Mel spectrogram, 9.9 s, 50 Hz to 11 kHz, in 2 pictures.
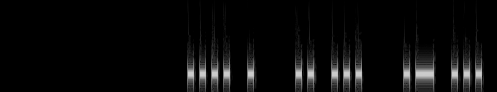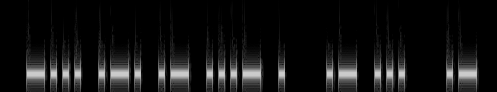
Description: Morse code, heard as a keyed tone, about 21 wpm, 700 Hz. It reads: HE IS AS BRAVE AS A
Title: Difficult Sentences with Hints - 20wpm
